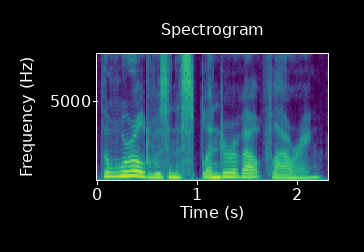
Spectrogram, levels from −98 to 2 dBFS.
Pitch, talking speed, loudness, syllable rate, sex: 225 Hz, 235 wpm, -16 LUFS, 5.6 syllables/s, female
